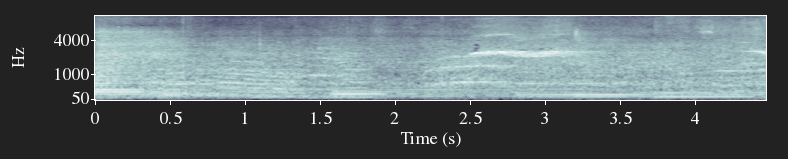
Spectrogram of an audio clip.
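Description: Live electric guitar and bass guitar starting a song, amplified: a loud first note at the very start, then a few long sustained notes stepping downward in pitch.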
